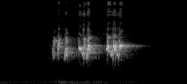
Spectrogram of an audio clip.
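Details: Bulbul kept as a household bird uttering a short, harsh, chattering phrase in three bursts, ending in a brief drawn-out tail note, with no other sounds.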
